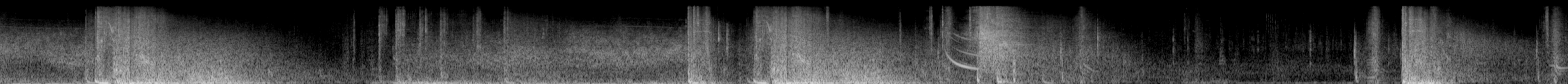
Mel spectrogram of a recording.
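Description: A sniper rifle fires a loud shot that echoes away.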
